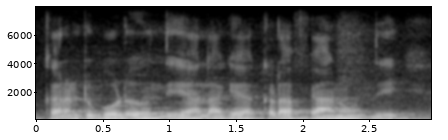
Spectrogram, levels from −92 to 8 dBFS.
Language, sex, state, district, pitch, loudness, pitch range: Telugu, male, Telangana, Adilabad, 125 Hz, -14 LUFS, 120-125 Hz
